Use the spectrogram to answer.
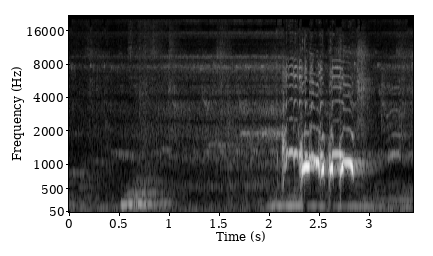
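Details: Local zebra dove, loud singer used as a lure for others of its kind; a low brief hum comes first, then one fast phrase of bubbling, rolling coos near the end.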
